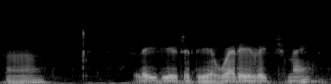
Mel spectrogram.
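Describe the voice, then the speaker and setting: Sly, deadpan baker in muffled old radio drama. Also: male voice, very deep voice, unhurried. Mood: wry. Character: sly, unhurried bun baker, bargaining coolly. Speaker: actor. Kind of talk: 1950s radio drama acting.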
